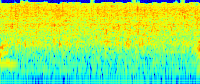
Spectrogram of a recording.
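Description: Water pumped by a submersible pump running steadily down a metal sluice box over its mat and splashing into a tub: a continuous rush of water.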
